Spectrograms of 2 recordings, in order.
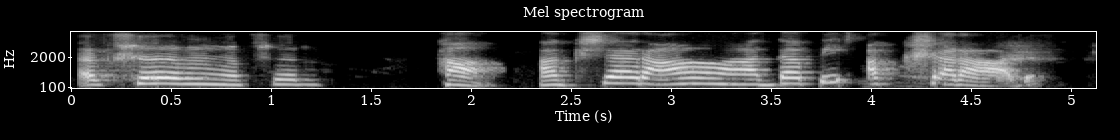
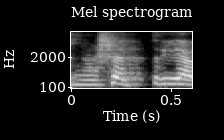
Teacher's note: ksha is a joint consonant, right? Because kshatriya, when we say that, half ka with a sha.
